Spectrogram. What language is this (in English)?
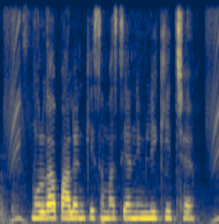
Maithili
